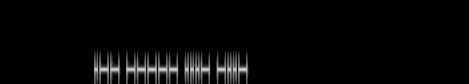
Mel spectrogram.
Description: Morse code, heard as a keyed tone, about 44 wpm, 700 Hz. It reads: W0VX
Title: Easy Call Signs - 45wpm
